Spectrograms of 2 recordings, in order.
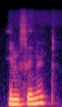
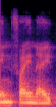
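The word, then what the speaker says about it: infinite: इन्फिनिट इनफिनिट। उसे इनफाइनाइट नहीं कहते हैं।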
